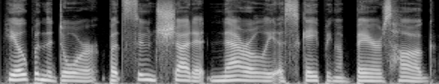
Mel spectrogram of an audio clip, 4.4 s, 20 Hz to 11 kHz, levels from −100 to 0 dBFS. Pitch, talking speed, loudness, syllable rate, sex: 160 Hz, 175 wpm, -19 LUFS, 4.5 syllables/s, female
